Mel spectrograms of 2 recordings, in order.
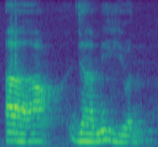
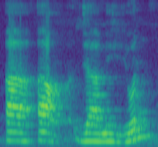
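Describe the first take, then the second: First: The second opening 'a' sound is lightened. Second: Both opening 'a' sounds are said clearly. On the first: "maka berubah menjadi a-jamiyun. Hamzah yang kedua diringankan saja" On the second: "yang semula harus dibaca a-a-jamiyun"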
